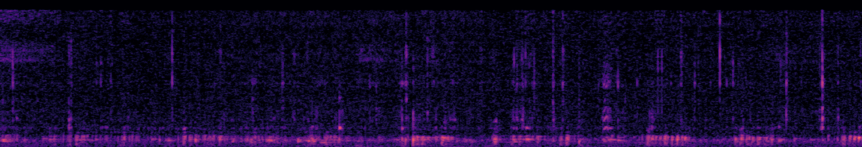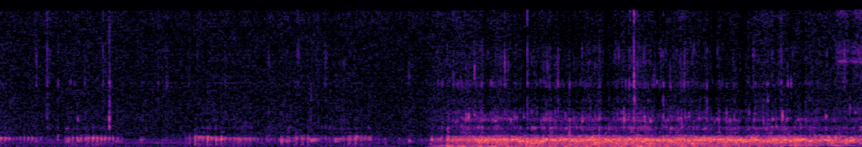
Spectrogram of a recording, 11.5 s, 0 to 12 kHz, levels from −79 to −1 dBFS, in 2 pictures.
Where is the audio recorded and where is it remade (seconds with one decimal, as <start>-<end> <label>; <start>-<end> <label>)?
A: 0.0-1.4 recorded; 1.4-3.3 remade; 3.3-6.6 recorded; 6.6-8.6 remade; 8.6-11.5 recorded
